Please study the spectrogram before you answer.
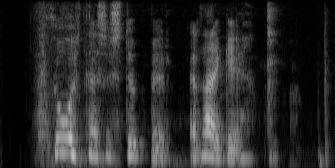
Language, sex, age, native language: Icelandic, female, 15, Icelandic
